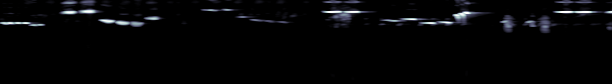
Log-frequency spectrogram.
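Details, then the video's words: Hill Blue Flycatcher male decoy song for trapping, wild forest style: rapid high whistled phrases with clear falling slurs and sharp ticking notes, delivered in two dense bursts. "Tiếng chim Hồng hạnh trống mồi"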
